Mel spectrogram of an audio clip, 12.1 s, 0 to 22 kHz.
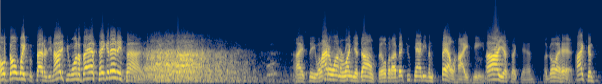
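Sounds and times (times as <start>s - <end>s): man's voice: 0.0s - 2.9s, 5.8s - 12.0s
studio audience laughing: 2.7s - 5.8s.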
